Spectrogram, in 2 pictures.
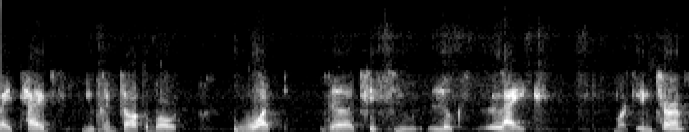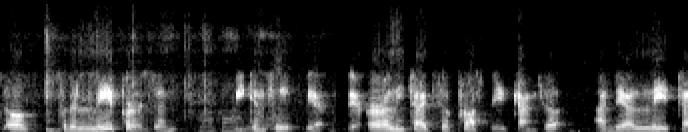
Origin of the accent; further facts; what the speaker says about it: Antigua & Barbuda; born there; also born or lived in Jamaica; Well, I was born in Antigua. I lived in Jamaica for the past 15 years. I did all of my training and work in Jamaica, and I've recently returned to Antigua.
